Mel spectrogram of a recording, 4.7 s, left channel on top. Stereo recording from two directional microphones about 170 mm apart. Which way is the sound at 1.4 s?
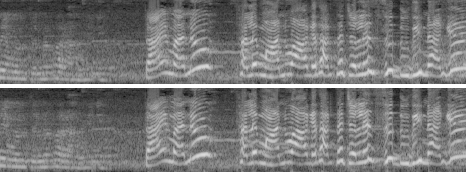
15° right (ahead or behind).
